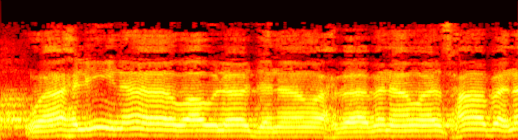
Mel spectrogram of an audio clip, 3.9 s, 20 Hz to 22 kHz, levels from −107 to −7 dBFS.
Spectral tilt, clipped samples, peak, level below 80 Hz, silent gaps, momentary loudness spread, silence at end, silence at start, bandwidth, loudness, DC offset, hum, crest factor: -5 dB/octave; under 0.1%; -6 dBFS; -64 dBFS; none; 3 LU; 0 s; 0 s; 11.5 kHz; -19 LUFS; under 0.1%; none; 14 dB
